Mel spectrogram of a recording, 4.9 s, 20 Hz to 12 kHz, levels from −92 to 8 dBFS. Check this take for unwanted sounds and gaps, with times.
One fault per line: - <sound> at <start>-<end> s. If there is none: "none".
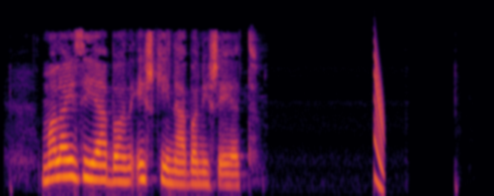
- chirp at 3.7-3.9 s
